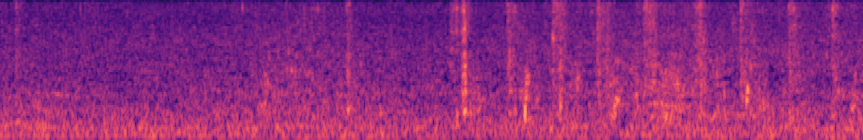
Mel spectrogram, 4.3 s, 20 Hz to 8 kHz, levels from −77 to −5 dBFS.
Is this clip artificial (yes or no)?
no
